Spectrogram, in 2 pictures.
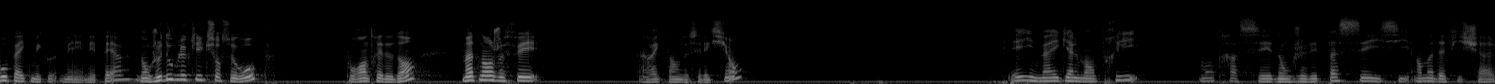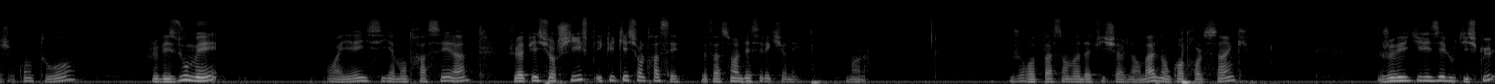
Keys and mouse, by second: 2.9 click, 4.7-7.5 drag, 9.0-10.5 drag, 10.3 ctrl+z, 14.1 click, 15.5 click, 16.7-18.1 middle drag, 18.2 middle click, 21.8 shift+click, 23.3 KP_5, 27.0 ctrl+KP_5.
